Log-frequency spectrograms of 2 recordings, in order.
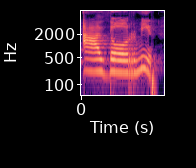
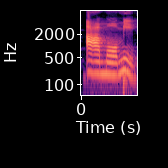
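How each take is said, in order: First: The phrase is said fully with every sound. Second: The phrase is mangled, with sounds dropped. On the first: This is the correct adult form. The speaker calls it right. "se dice a dormir" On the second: This is how a small child says it. The speaker calls it wrong. "no se dice amo mí"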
